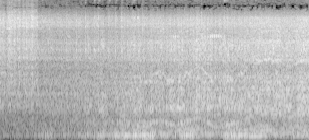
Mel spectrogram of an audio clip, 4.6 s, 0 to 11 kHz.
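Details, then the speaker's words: 16-valve engine with a starting problem, started after timing marks were realigned and front belt refitted: catches cleanly and settles to a steady idle with light throttle blips, no knocks or misses; healthy running. "ये गाड़ी अब हमारी स्टार्ट हो गई है।"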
